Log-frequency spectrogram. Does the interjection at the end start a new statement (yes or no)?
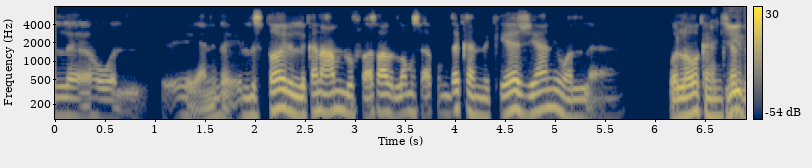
yes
